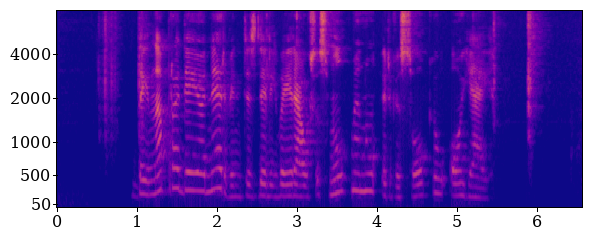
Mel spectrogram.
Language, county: Lithuanian, Klaipėda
